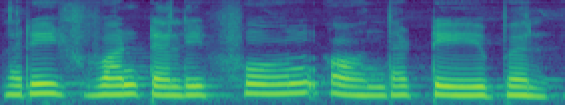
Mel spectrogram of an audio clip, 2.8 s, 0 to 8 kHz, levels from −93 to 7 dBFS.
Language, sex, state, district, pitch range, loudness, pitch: English, female, Karnataka, Bangalore, 200-230 Hz, -14 LUFS, 210 Hz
